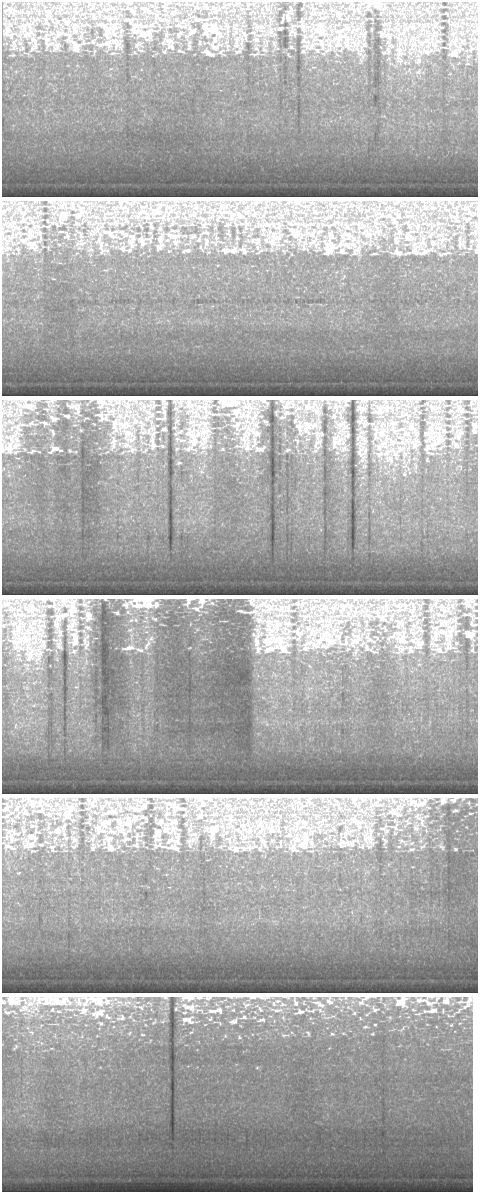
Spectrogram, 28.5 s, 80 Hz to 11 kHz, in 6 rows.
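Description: Audi A4 B6 1.9 TDI 130 hp four-cylinder turbodiesel heard from inside the cabin while driving: a steady low engine and road rumble. Near the end the engine note climbs as the car accelerates.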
